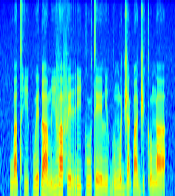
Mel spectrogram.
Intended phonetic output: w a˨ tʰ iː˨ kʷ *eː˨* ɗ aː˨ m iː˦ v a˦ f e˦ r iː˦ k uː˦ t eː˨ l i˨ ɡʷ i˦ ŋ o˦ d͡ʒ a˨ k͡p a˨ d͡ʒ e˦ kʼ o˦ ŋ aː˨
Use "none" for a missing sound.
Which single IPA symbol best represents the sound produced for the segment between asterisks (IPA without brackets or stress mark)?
eː˦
